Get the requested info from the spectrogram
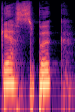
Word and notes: gesp'g: Mi'gmaq

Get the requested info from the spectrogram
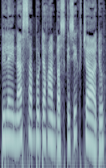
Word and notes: nassaputaqan: Mi'gmaq

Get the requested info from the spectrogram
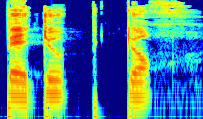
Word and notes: petuptoq: Mi'gmaq

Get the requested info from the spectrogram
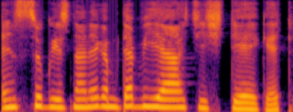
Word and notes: tapia'ji'jte'get: Mi'gmaq

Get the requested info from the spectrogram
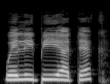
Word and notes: welipiateg: Mi'gmaq

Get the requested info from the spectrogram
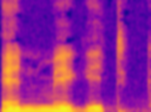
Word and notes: enmigitg: Mi'gmaq

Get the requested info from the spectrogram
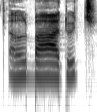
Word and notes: lpa'tuj: l'pa'tuj; Mi'gmaq

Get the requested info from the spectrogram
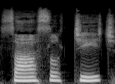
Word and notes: sa'slji'j: Mi'gmaq

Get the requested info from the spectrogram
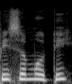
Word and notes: pismuti: Mi'gmaq

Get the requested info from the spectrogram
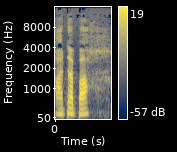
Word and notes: atapaqq: Mi'gmaq

